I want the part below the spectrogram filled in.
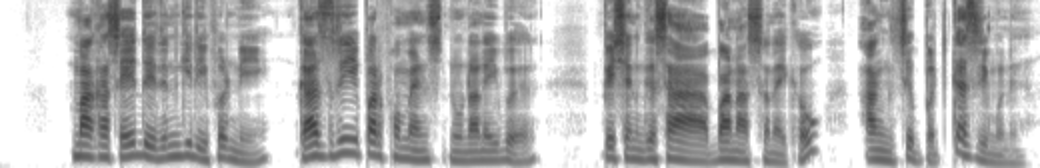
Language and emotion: Bodo, disgusted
